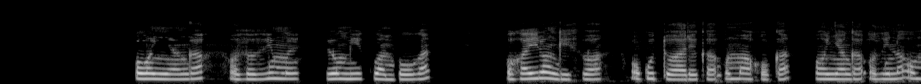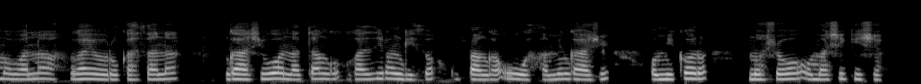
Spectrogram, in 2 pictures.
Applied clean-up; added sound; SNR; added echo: none; none; none; none.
